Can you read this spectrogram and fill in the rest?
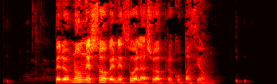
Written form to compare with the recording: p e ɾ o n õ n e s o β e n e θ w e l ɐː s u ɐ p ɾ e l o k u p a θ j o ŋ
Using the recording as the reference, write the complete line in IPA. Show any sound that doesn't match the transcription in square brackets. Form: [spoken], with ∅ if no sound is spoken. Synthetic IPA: p e ɾ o n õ [ŋ] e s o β e n e θ w e l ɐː s u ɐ p ɾ e [∅] o k u p a θ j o ŋ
